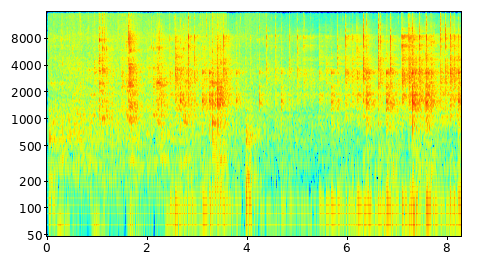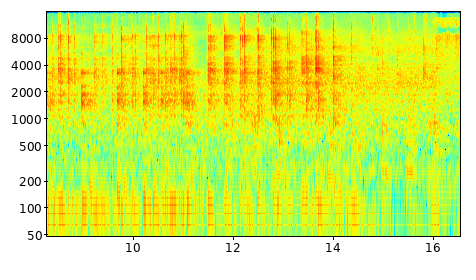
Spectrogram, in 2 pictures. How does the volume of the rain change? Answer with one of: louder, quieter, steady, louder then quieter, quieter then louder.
quieter then louder.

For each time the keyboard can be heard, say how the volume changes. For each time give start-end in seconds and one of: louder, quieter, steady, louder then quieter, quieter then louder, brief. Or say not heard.
2.3-14.4 louder.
